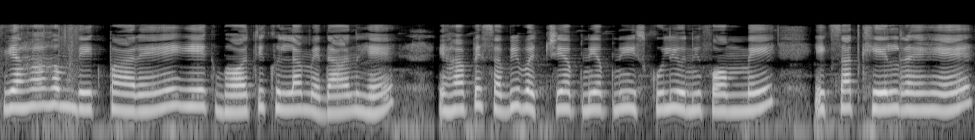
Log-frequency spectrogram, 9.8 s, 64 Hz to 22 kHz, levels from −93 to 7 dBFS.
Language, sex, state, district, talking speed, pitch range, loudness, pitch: Hindi, female, Rajasthan, Jaipur, 165 wpm, 220-250 Hz, -17 LUFS, 235 Hz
